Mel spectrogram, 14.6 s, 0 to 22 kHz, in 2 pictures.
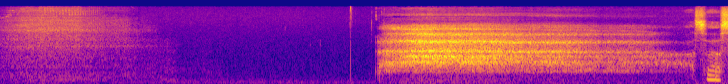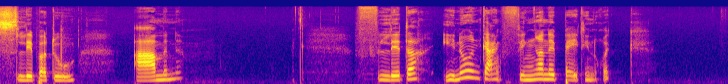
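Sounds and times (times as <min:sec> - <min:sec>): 
slow deep breathing during a yoga exercise: 0:00.0 - 0:01.8, 0:03.8 - 0:07.1
speech: 0:07.0 - 0:09.2, 0:11.0 - 0:13.7.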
